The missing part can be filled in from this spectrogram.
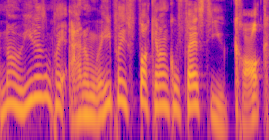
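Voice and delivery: combative, hostile tone. Correcting the other speaker about an actor's role, aggressive. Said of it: "you're so aggressive".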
